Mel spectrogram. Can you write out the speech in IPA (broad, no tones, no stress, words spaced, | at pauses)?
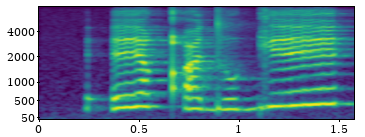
ʔɛqʼɵdo ɡʲɛ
